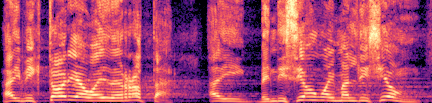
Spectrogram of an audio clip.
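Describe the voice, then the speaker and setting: A man's voice: sits high, sing-song, unhurried, big-room sound. A man preaching a sermon, reading scripture aloud and explaining it with emphasis. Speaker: pastor.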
